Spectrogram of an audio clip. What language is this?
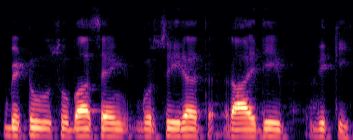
Punjabi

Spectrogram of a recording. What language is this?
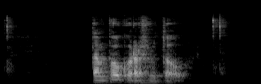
Galician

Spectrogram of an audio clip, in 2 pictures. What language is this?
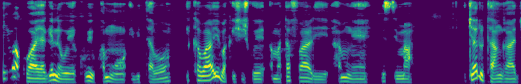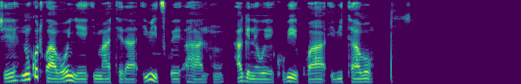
Rundi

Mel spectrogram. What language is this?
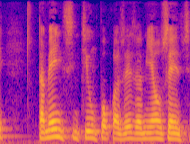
Portuguese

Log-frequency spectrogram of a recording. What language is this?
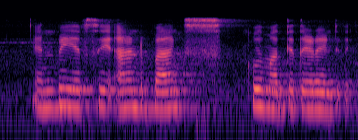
Telugu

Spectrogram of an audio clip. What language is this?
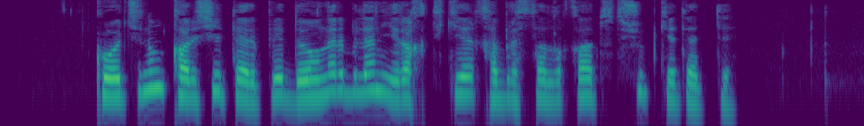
Uyghur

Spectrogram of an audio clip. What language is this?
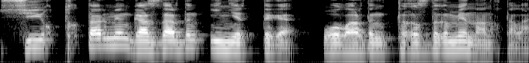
Kazakh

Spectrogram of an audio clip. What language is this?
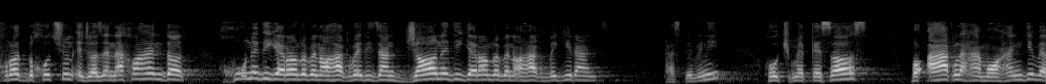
Persian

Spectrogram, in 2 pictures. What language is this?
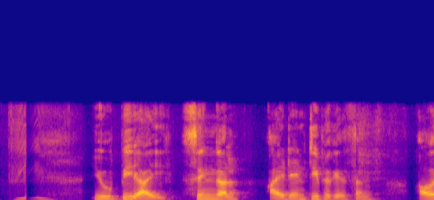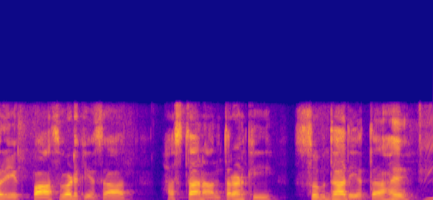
Hindi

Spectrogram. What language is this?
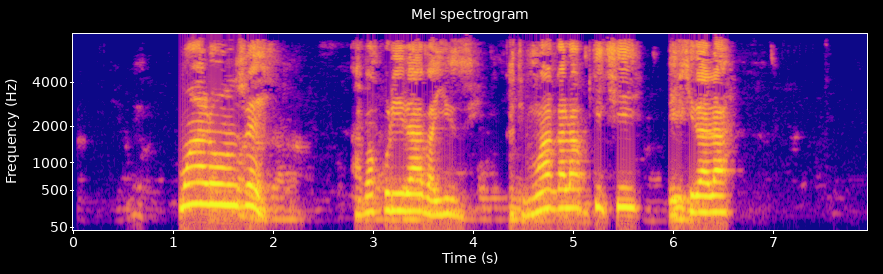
Ganda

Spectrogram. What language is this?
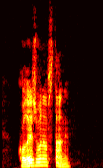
Ukrainian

